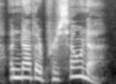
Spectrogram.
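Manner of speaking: ordinary delivery, nothing marked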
